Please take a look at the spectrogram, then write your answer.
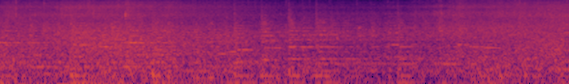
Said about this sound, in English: For tonight, three men and one seagull stand together, looking out over the ocean, listening to the sound of people laughing and talking and singing, and underneath it all, the sound of the waves crashing against the shore.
